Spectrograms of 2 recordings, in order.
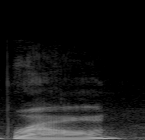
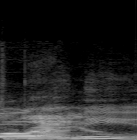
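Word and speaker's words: Browne: sorry yes Brandon brown but it's not pronounced brownie is it it could be brownie it's just Brandon brown with an an e okay is that like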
